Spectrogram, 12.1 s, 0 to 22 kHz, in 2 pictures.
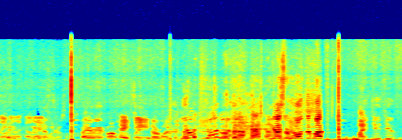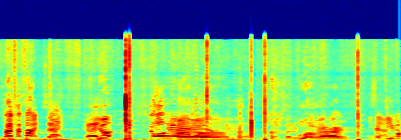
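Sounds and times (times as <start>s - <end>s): wind rumble on microphone: 4.9s - 9.9s
teenage boys shouting: 7.4s - 9.8s, 10.4s - 12.0s
hand hitting volleyball: 7.9s - 8.2s.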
